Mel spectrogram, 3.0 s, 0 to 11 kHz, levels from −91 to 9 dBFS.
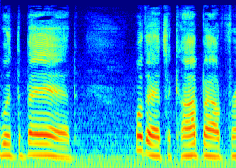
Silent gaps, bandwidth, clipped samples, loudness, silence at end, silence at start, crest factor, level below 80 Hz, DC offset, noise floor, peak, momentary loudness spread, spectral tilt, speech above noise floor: none; 9.6 kHz; under 0.1%; -14 LUFS; 0 s; 0 s; 14 dB; -40 dBFS; under 0.1%; -39 dBFS; -2 dBFS; 6 LU; -5 dB/octave; 25 dB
